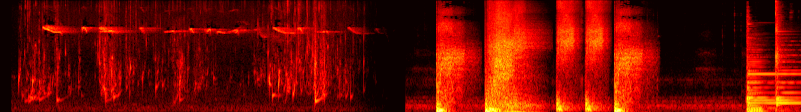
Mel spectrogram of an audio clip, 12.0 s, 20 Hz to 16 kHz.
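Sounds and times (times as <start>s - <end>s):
water-drop plinks: 0.3s - 5.6s
loud whack: 6.6s - 9.9s.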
